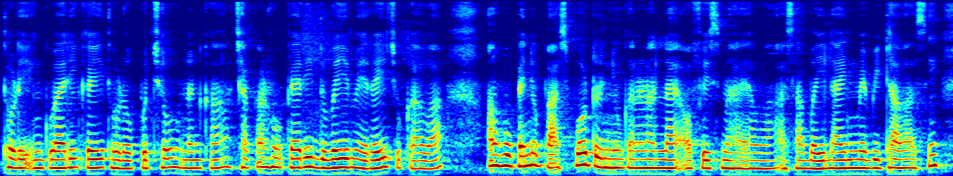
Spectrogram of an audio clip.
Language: Sindhi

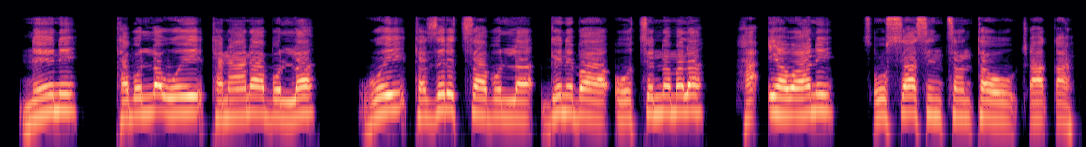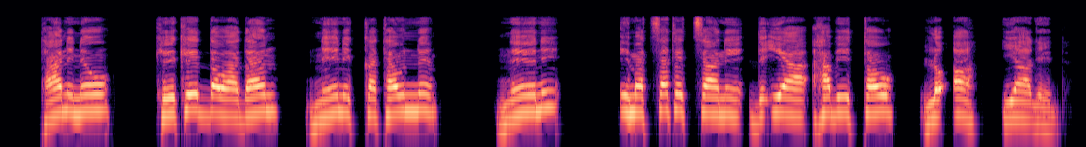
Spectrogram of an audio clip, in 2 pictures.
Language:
Dawro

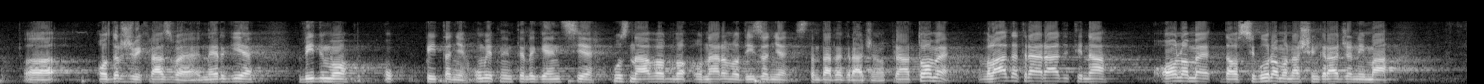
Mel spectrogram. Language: Croatian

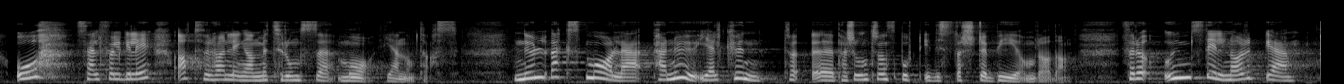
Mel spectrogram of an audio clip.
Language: Norwegian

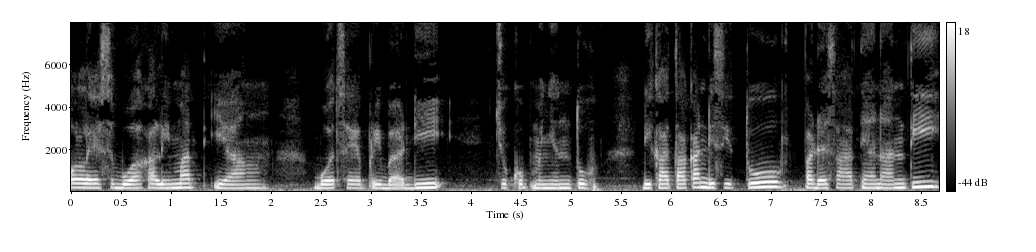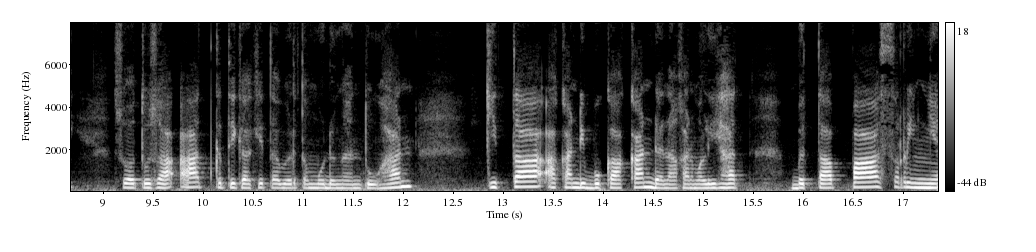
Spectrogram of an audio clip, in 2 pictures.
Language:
Indonesian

